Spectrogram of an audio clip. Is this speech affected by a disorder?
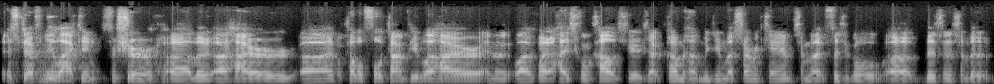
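Yes: cleft palate, severe; speech impediment growing up, speech therapy all through school.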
